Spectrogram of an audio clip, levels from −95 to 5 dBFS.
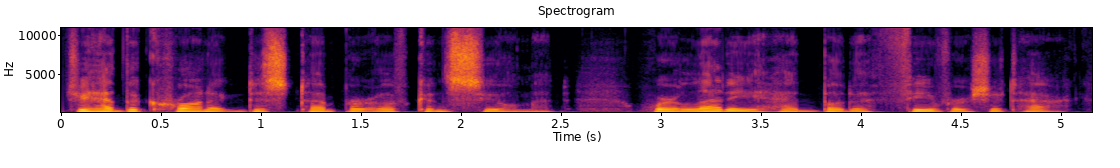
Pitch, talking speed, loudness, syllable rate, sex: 150 Hz, 165 wpm, -18 LUFS, 5.2 syllables/s, male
